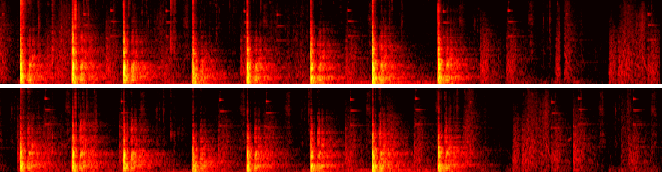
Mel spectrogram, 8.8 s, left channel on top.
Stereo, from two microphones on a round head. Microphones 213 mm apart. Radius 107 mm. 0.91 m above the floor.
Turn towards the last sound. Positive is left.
turn(degrees=65)  # may be behind; listen again after turning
